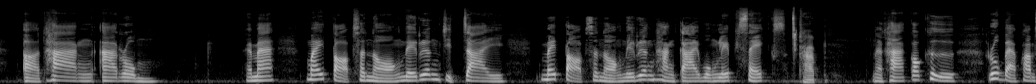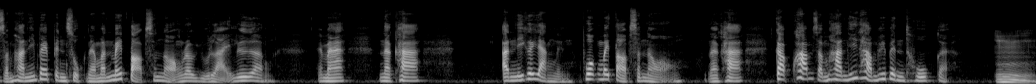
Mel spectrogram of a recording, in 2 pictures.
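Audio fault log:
5.10–7.10 s, adaptive stream at a lower bitrate: for two seconds the speech abruptly loses its top end, with nothing above 9.8 kHz, and grows a swirly coding texture, consistent with a drop from around 96 to around 32 kbit/s AAC while the connection slowed. Unlike a dropout or concealed packet loss, there is no gap or stutter. Unlike a fixed filter, quality snaps back just as suddenly at 7.10 s.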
